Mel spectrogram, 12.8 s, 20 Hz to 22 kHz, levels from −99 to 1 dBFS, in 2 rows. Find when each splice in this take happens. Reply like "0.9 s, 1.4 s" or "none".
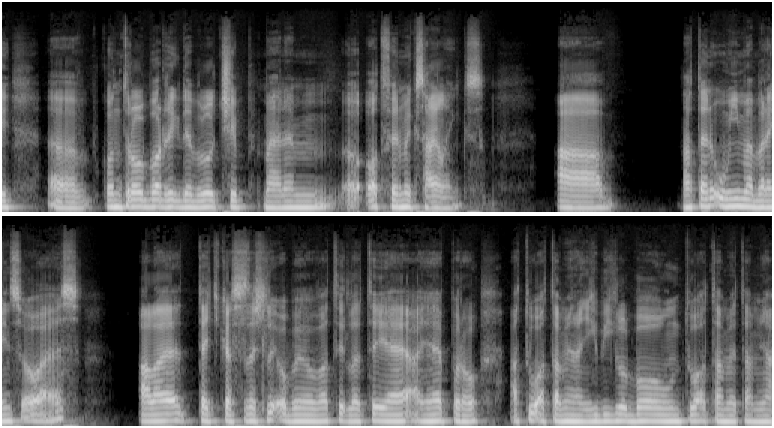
none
